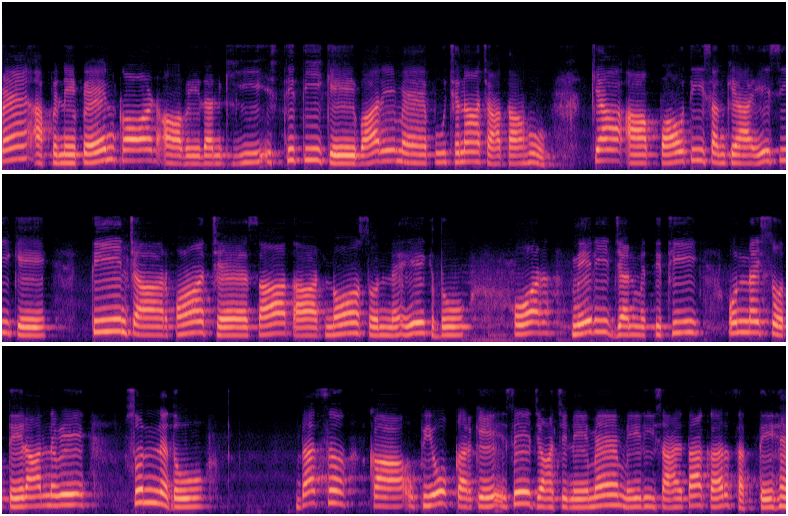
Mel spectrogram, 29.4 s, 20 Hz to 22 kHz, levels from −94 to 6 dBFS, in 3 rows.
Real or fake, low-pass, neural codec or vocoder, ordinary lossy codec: fake; none; codec, 16 kHz, 8 kbps, FunCodec, trained on Chinese and English, 25 frames a second; none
